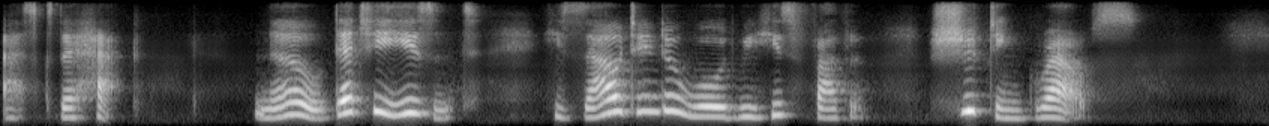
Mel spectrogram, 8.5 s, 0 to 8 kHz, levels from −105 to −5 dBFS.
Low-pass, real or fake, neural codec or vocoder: 7.2 kHz; fake; codec, 24 kHz, 0.5 kbps, DualCodec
